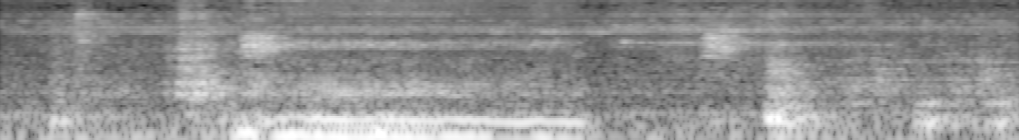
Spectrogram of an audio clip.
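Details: A Labrador snores once, a low rumbling drawn-out breath of under two seconds, followed by softer breathing noises and faint clicks in a quiet room.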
